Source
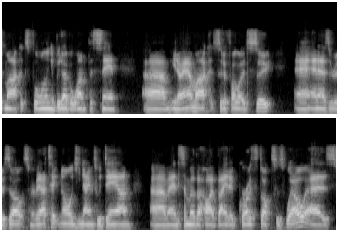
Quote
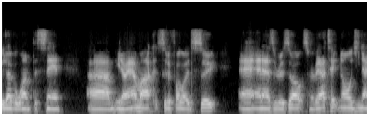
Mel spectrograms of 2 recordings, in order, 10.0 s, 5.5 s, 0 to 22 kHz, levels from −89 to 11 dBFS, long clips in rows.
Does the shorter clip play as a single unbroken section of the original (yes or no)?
yes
